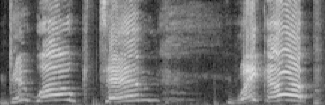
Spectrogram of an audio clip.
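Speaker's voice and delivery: high, loud rallying yell. Real, not acted. Yelling at Tim in the clip to get woke, loud. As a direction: shout it out as a mocking wake-up call. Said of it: "Sorry, I'm yelling".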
